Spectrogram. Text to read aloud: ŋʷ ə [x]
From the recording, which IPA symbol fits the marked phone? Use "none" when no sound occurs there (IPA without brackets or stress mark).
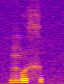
x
